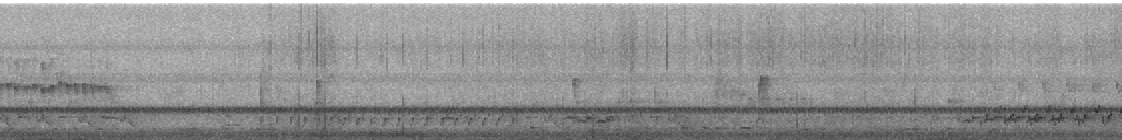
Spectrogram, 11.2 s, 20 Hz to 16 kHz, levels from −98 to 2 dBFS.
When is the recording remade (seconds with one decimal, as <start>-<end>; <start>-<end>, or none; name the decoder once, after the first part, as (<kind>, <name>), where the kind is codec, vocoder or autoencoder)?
4.3-7.9 (vocoder, BigVGAN v2); 8.3-8.8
